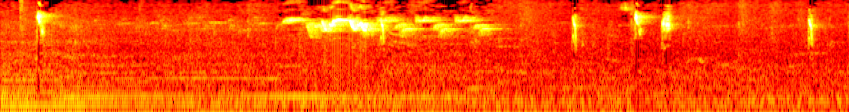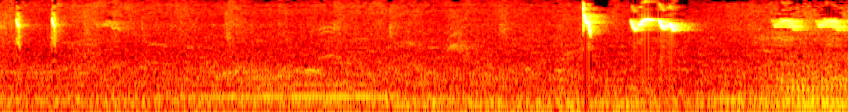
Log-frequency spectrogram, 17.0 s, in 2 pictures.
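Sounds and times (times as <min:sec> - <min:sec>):
Sooty-headed bulbul calls: 0:00.3 - 0:07.0, 0:14.3 - 0:15.5, 0:16.2 - 0:16.9.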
